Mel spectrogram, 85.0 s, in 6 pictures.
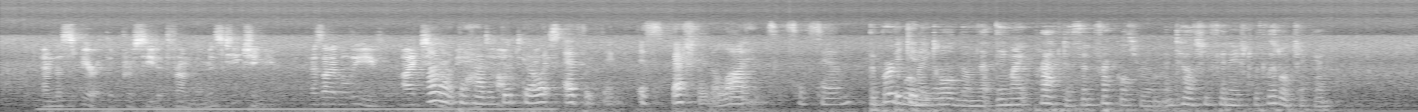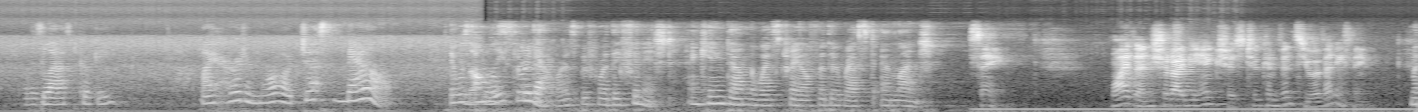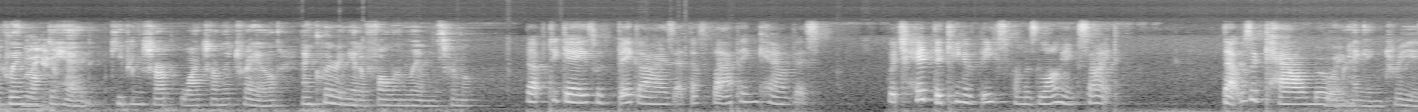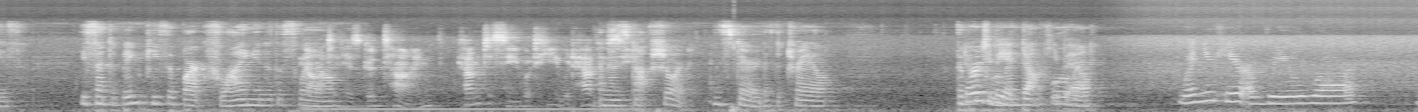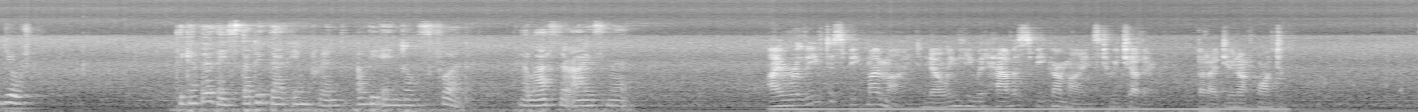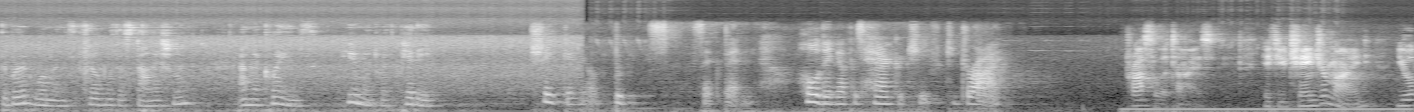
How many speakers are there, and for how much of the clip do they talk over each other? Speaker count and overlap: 3, about 8%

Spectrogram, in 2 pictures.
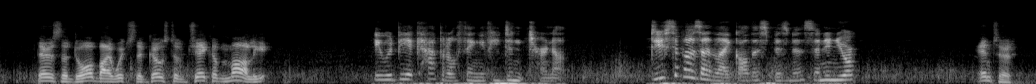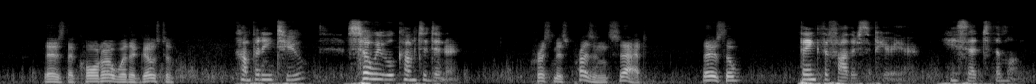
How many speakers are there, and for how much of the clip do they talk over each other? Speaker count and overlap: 2, no overlap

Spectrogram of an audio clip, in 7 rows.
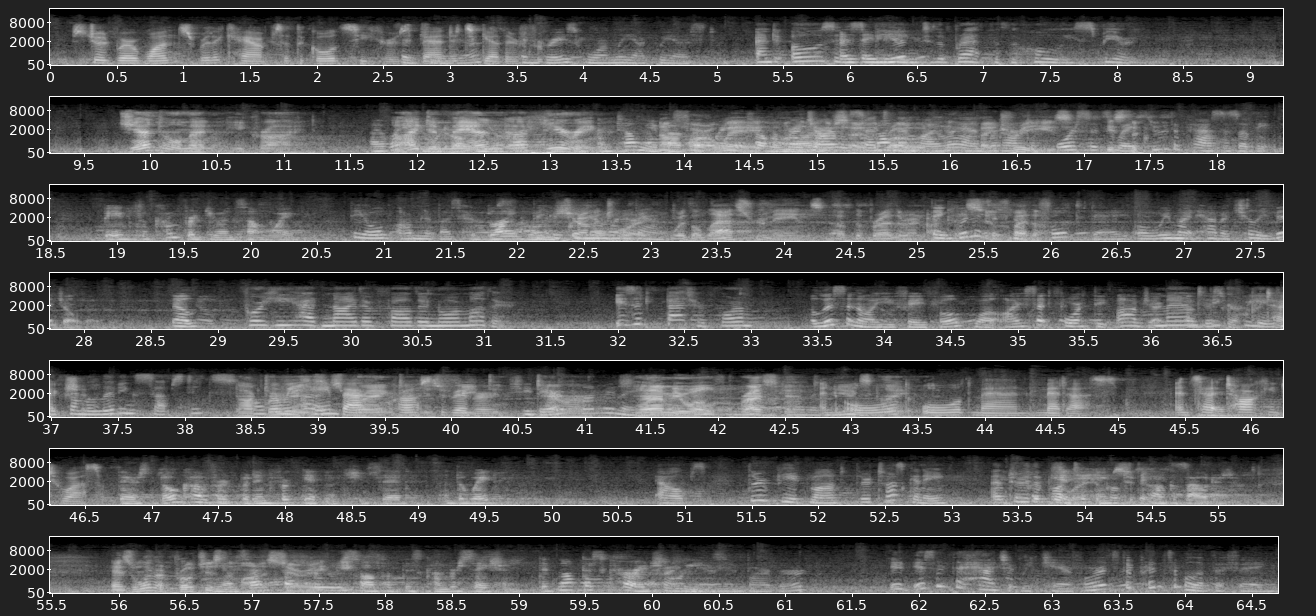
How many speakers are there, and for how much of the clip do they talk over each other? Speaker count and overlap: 7, about 37%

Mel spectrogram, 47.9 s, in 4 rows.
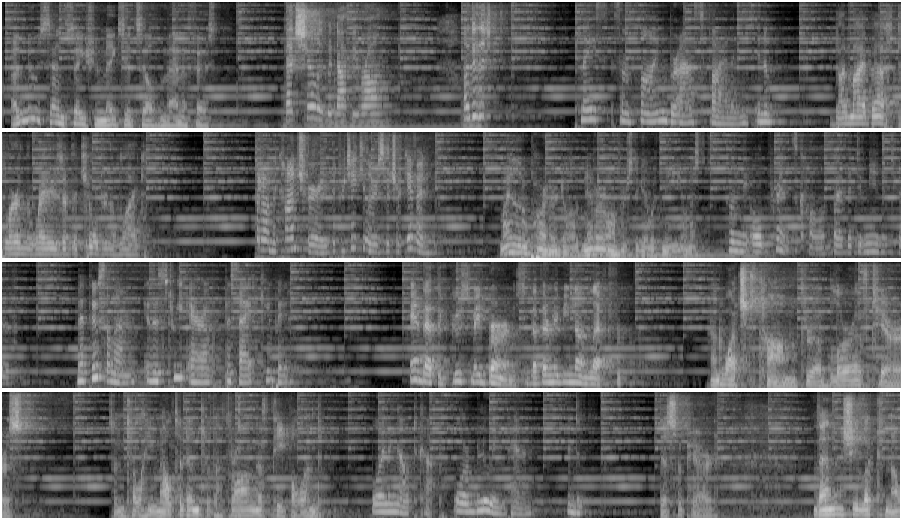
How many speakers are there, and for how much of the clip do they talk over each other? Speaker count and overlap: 10, no overlap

